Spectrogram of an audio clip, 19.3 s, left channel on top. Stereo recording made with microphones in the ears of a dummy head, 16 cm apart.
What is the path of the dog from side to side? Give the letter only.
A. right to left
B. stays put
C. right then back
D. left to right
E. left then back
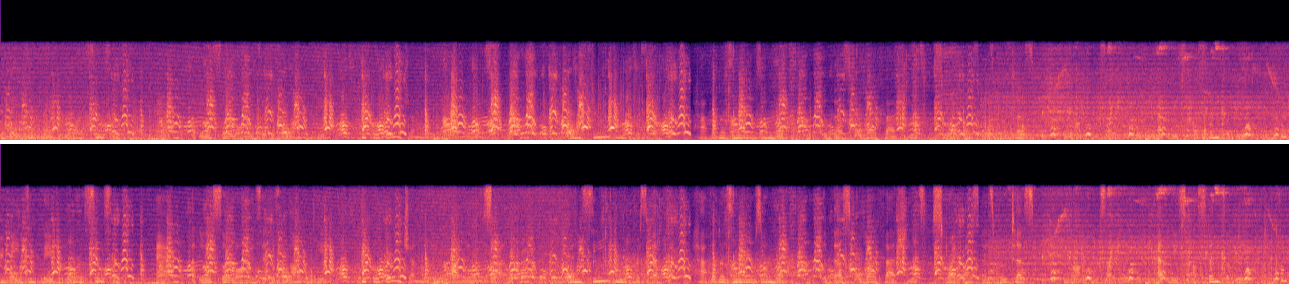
E.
